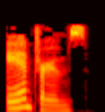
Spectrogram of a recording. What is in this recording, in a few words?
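"anterooms", British English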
